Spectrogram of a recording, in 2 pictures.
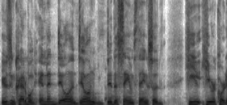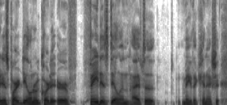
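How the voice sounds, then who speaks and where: A very fast-talking man with a fairly high pitch, vocal fry, lively intonation and very even loudness, on a very clean recording with a silent background. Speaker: music producer and artist. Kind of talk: casual chat.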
